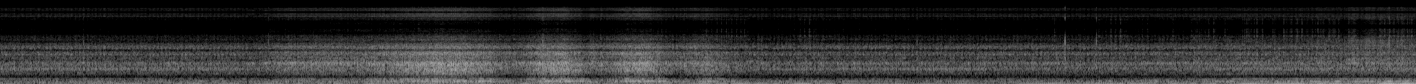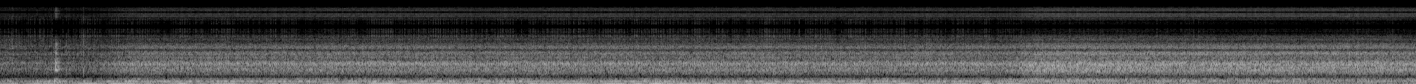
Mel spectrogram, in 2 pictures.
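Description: Four-wheel-drive vehicle's engine running steadily under load while driving along a sand track, heard from the bonnet. It grows louder about halfway through and stays louder.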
